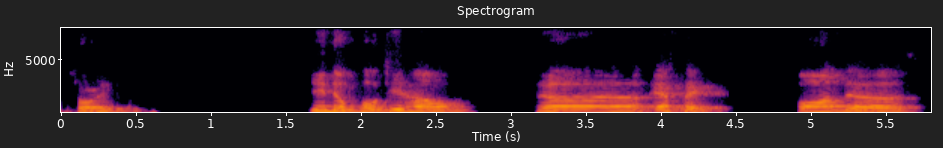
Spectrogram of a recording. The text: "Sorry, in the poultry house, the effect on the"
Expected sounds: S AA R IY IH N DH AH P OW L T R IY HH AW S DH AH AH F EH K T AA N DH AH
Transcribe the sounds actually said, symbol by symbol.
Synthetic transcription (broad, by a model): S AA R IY IH N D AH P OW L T IY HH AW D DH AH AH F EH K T AA N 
